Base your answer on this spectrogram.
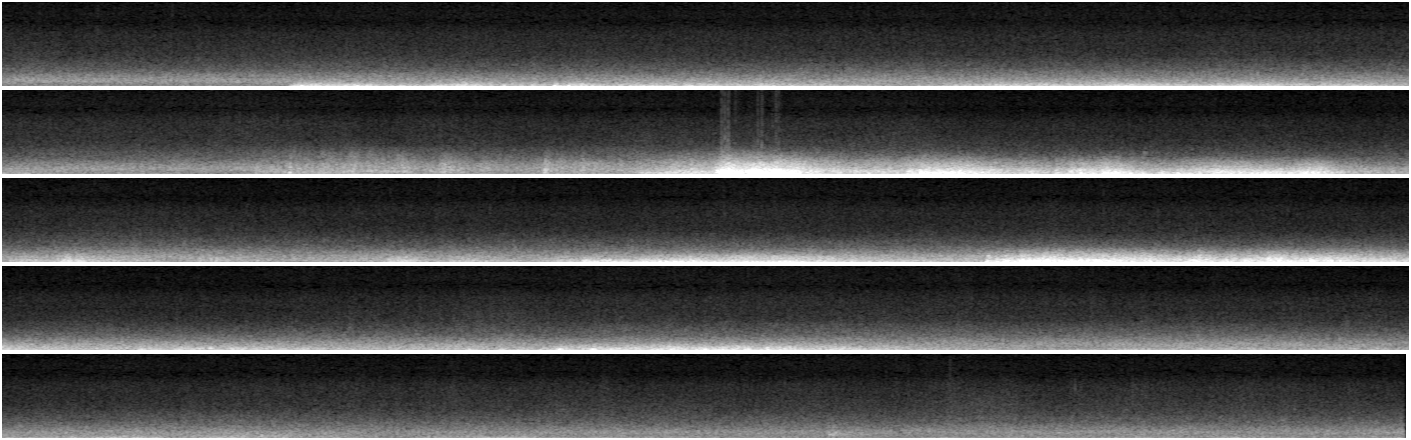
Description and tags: cool thunder clap
A single thunder clap and rain with slight distortion and just over peak level. Pretty cool. - Recorded with a high quality mic direct to computer.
